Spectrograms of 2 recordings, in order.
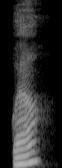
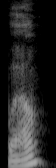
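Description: First: Put-on girl's questioning voice. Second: Montag's questioning voice. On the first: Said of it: "she said". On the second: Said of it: "he said". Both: A narrator's reading.

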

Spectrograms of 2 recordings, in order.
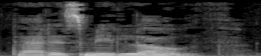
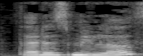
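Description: First: Said in the usual way. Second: Loud, higher knight's archaic line; stagey fake archaic declaiming. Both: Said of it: "that is me loath" means "I am reluctant".

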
